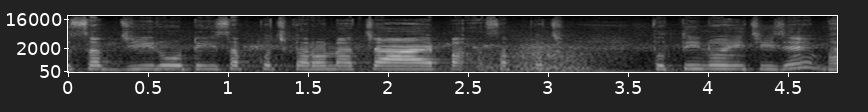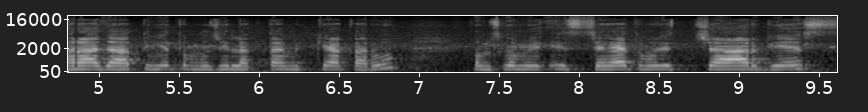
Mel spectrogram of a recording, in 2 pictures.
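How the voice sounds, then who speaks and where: Slightly high-voiced with a bit of hiss or hum, a woman in her thirties who has a sore throat chats casually in a home vlog. Moving between kitchen and rooftop chores, she rambles and keeps correcting herself.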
